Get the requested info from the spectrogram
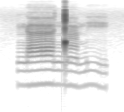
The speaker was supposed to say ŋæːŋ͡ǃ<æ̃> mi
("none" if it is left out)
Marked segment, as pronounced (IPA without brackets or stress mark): æ̃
